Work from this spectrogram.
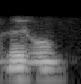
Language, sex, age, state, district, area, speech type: Kashmiri, male, 18-30, Jammu and Kashmir, Budgam, rural, conversation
